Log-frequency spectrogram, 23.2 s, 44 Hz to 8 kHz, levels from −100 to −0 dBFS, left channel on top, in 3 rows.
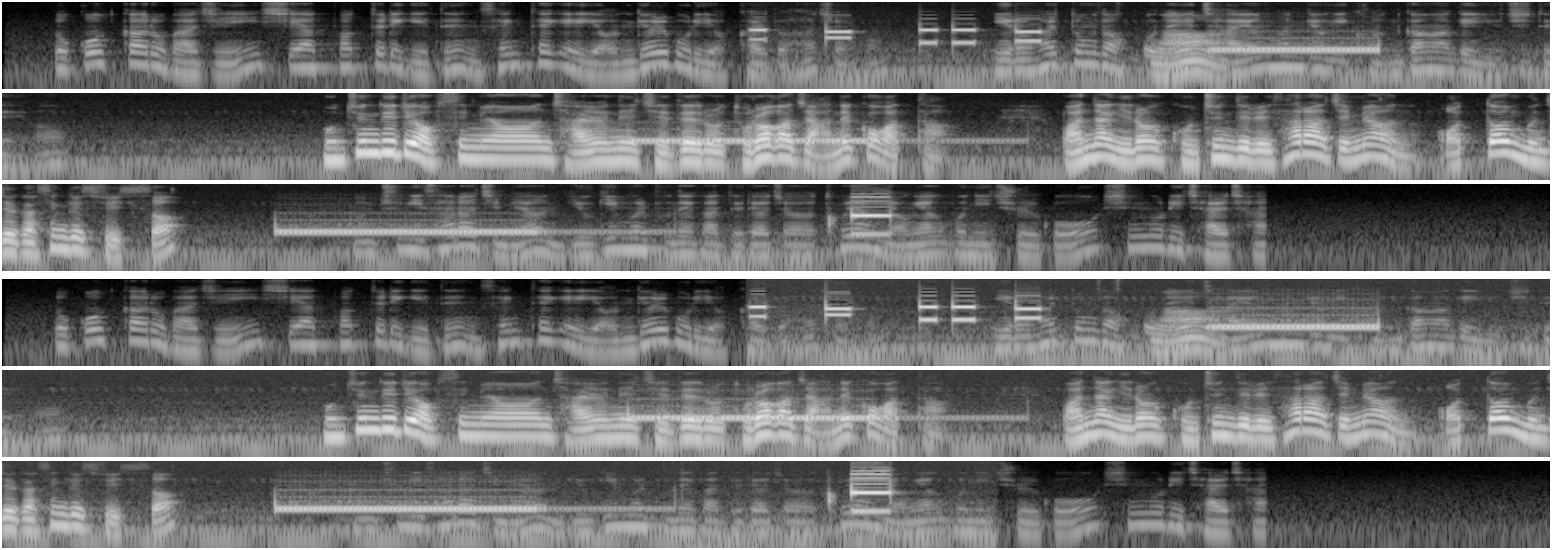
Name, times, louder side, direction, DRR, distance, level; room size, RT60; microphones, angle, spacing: voice 1, 0.3-4.4 5.0-8.1 17.2-21.8, left 1 dB, 35° left, 5.3 m, -42 dB
sound 1, 3.7-20.4, right 4 dB, 50° right, 0.5 m, -28 dB
voice 2, 5.7-6.1 9.3-12.5 13.0-16.4, left 2 dB, 10° left, 0.3 m, -24 dB
head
